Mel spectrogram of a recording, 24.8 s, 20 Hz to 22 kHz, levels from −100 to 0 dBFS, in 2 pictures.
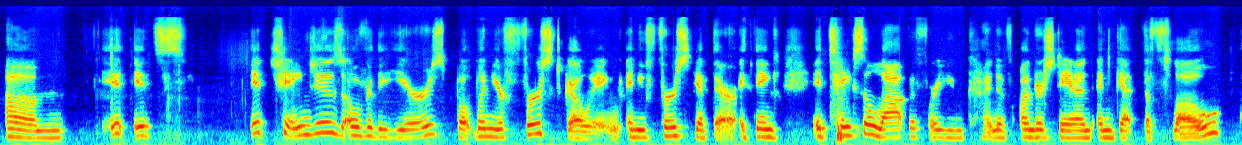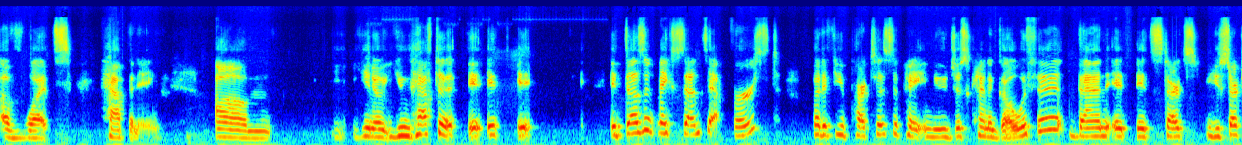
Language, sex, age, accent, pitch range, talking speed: English, female, 40-59, American, 170-220 Hz, 170 wpm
